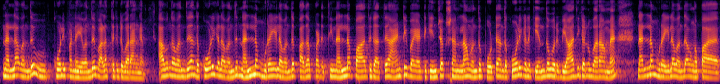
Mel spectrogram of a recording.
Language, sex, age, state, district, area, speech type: Tamil, female, 18-30, Tamil Nadu, Tiruvallur, rural, spontaneous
